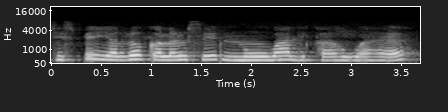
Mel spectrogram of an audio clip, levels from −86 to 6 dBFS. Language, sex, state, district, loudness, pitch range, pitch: Hindi, female, Jharkhand, Garhwa, -15 LUFS, 240-265 Hz, 255 Hz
